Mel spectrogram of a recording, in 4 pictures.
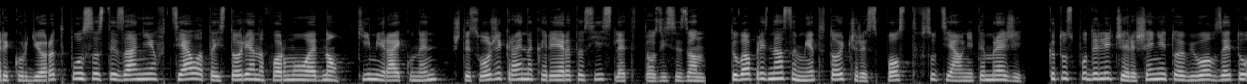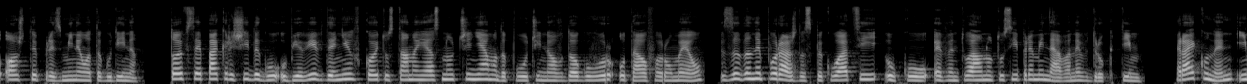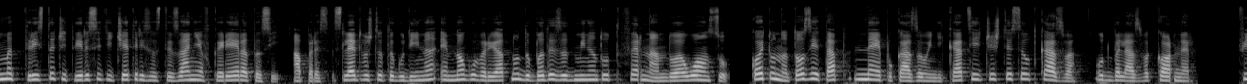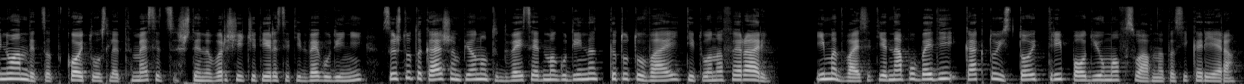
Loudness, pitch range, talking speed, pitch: -23 LUFS, 185-235 Hz, 170 wpm, 210 Hz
